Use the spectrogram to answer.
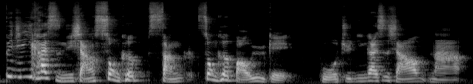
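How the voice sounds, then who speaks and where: A man's voice: fairly high pitch, sing-song, a little fast, a bit bright, breathy edge. A man with a Taiwanese Mandarin accent co-hosting a podcast, telling a story animatedly and jokingly, stumbling over restarts. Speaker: podcast co-host. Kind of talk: casual comedic chat.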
